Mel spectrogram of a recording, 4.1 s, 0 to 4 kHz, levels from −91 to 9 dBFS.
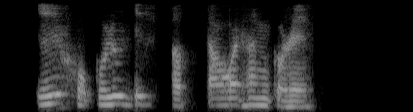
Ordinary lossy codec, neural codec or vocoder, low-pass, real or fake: AAC, 32 kbps; codec, 44.1 kHz, 2.6 kbps, DAC; 3.6 kHz; fake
